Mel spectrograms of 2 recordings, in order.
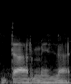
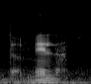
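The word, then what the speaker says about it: dármela: Okay, even though we're adding a couple syllables on, we're still not changing the word stress. It's darmela, it's not darmela.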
